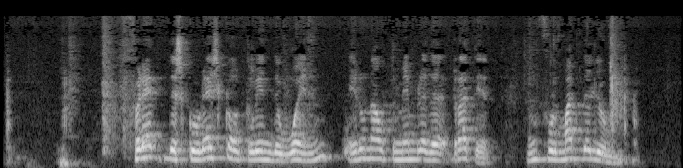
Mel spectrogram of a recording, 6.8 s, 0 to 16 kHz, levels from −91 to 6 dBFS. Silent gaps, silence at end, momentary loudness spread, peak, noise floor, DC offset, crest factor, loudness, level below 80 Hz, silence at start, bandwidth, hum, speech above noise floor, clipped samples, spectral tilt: none; 0.45 s; 16 LU; 0 dBFS; -46 dBFS; under 0.1%; 16 dB; -16 LUFS; -50 dBFS; 0.05 s; 11.5 kHz; none; 32 dB; under 0.1%; -6 dB/octave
